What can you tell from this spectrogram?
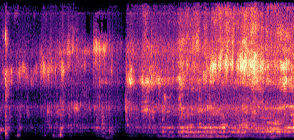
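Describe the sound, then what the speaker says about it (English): Chicken broth is poured into a pot of potatoes for an escarole and beans dish. A soft liquid pour starts quietly, then becomes a steadier, brighter gushing splash as the broth hits the hot pot. "I'm going to pour in some chicken broth."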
